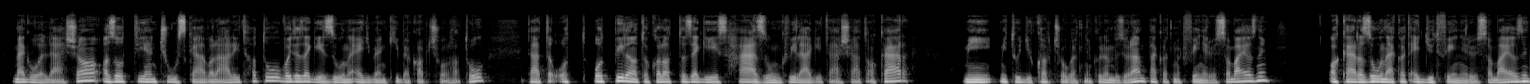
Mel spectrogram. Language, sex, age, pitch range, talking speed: Hungarian, male, 30-49, 100-125 Hz, 150 wpm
